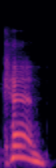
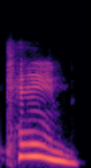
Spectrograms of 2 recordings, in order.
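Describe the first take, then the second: First: The vowel is a short 'eh' sound. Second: The vowel is a long 'ay' sound. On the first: The speaker calls it right. "They're going to say Ken" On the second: The speaker calls it wrong. "I learned to say cane"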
